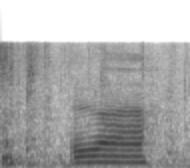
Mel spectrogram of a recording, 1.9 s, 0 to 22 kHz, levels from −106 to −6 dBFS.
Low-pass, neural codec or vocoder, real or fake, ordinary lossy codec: none; none; real; none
